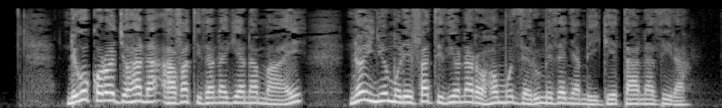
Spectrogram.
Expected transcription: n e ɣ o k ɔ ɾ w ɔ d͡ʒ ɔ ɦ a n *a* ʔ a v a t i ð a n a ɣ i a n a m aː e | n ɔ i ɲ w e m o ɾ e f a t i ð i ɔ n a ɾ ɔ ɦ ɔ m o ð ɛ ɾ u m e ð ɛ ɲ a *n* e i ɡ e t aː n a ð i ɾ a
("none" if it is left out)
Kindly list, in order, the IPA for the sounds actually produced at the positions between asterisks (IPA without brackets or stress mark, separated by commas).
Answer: a, m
